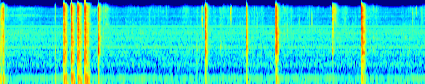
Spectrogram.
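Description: A spoon knocking and clinking against a mixing bowl while stirring chicken salad: a quick run of about five knocks a little over a second in, then single knocks roughly a second apart.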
